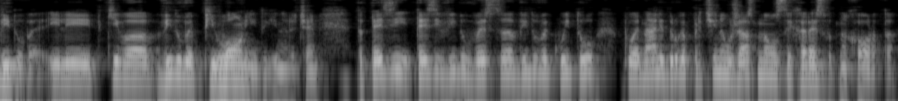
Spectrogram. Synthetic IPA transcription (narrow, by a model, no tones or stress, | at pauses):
vid̪ovɛ̰ʔilit̪ɐ̥k̟ivəvid̪ovɛpilˠɔnid̪ɐɡinɐɾɛt͡ʃɛmt̪ɐt̪ɛzit̪ɛzivid̪ovɛsəvid̪ovɛkoit̪ʊpoɛd̪nailid̪ɾuɡəpɾit͡ʃinəʊʒasnmnɔɡʊsɛxɐɾɛsvət̪nɐxɔɾə̰t̪ə̰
